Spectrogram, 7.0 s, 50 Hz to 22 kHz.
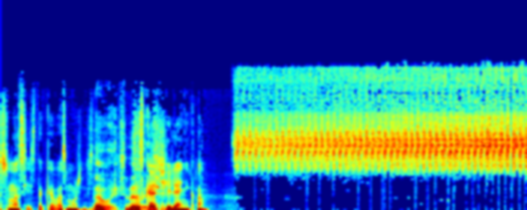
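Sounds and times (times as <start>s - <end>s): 
speech: 0.0s - 3.4s
cicada song of Krasnodar Krai in southern Russia around Sochi: 3.1s - 7.0s.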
